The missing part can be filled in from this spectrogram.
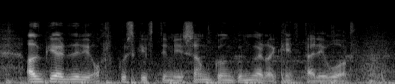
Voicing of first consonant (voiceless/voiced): voiced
